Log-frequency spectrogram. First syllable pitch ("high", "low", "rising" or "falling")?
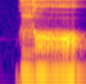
low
